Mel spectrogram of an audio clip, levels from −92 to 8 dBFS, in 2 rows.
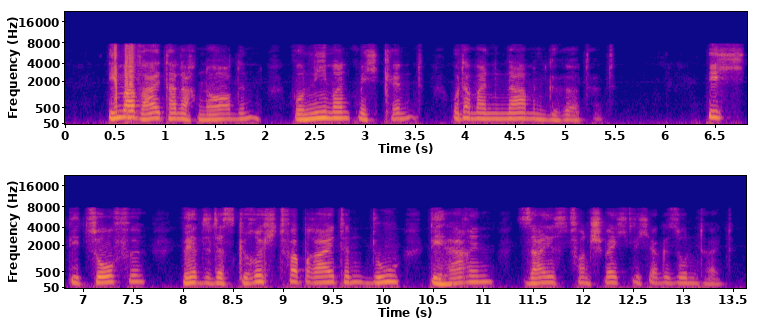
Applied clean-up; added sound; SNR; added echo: none; none; none; none.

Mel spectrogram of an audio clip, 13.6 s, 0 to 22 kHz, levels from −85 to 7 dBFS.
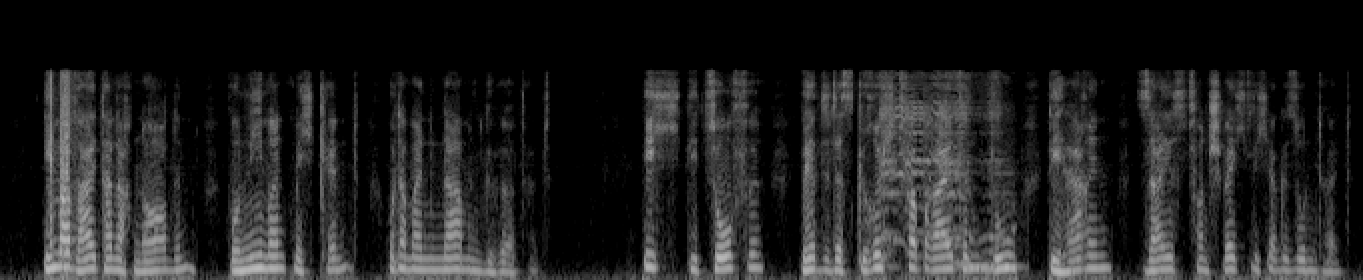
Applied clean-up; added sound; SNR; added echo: none; Fart; 6 dB; none.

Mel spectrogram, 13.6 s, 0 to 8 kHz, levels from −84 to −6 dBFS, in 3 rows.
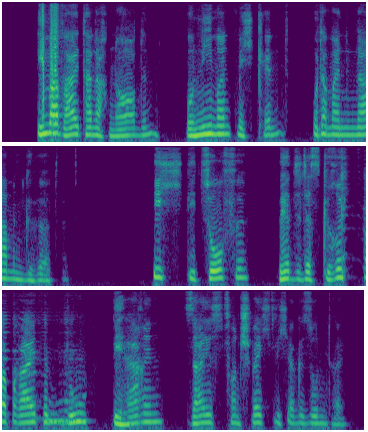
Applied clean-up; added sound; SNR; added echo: neural mask model RNNoise.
